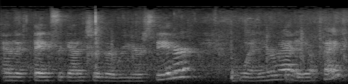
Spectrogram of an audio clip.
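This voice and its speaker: A woman's voice: on the low side, very animated, fairly quick. Far-off American woman hosting in an echoey room. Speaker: library program host. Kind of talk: informal live announcement to an audience. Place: indoor library event room with live audience. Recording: echoey room from far off, clear background noise.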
